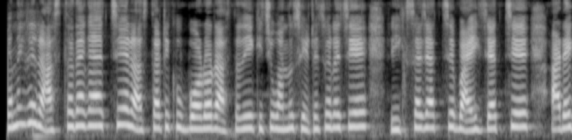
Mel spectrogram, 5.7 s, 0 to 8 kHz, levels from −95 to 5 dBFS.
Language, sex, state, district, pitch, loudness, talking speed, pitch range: Bengali, female, West Bengal, Purulia, 275 Hz, -14 LUFS, 180 wpm, 255-300 Hz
